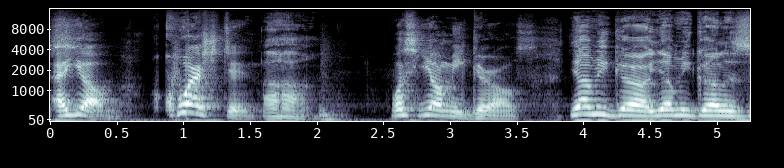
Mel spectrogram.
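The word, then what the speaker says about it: Yumii Gurlz: Yeah, and it's spelled Y-U-M-I-I, girls are spelled G-U-R-L-Z. You know what I'm saying? So it's Yummy Girls.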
